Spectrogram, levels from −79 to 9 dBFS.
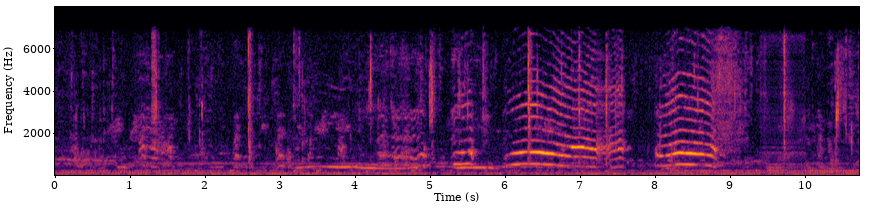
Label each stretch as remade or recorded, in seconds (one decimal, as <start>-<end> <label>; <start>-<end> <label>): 0.0-9.4 recorded; 9.4-10.0 remade; 10.0-10.7 recorded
